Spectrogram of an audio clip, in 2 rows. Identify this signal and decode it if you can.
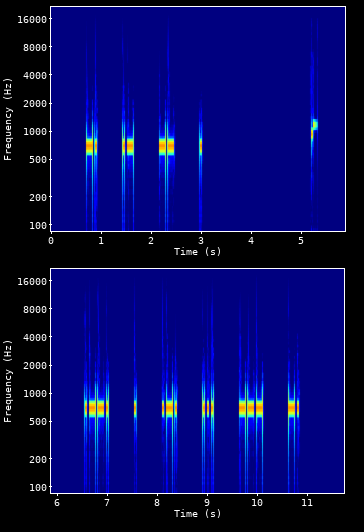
Morse code, heard as a keyed tone, about 28 wpm, spaced as for 13 wpm, 700 Hz. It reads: NAME PERSON
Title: 4x Character Spacing - Top 500 Words - 28wpm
